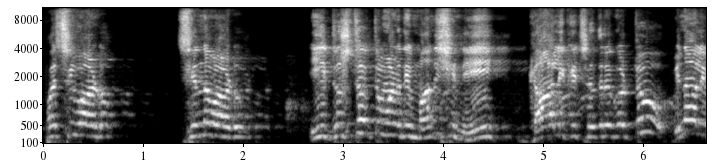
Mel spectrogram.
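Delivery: high-pitched, driving sermon delivery; impassioned preaching. Acted. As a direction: preach it urgently, pitched well up. (ఉద్వేగంగా, హెచ్చు స్వరంలో ప్రసంగం)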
